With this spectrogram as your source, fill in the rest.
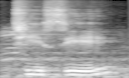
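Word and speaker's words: Thiesse: is telling me that Cory's last name t is actually pronounced TC so please let me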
